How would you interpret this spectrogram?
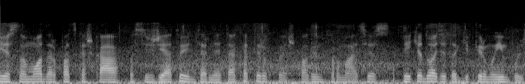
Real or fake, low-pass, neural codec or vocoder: real; 7.2 kHz; none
